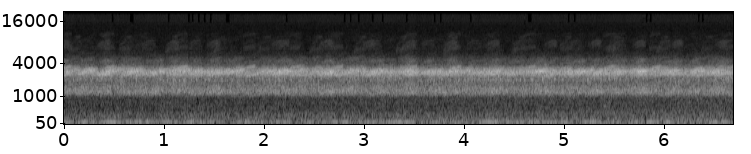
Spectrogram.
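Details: Night chorus of many frogs in a flooded paddy awaiting rice planting, full moon overhead, Japan; a continuous wall of overlapping croaking trills, unbroken and level throughout, with a soft low rumble underneath.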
